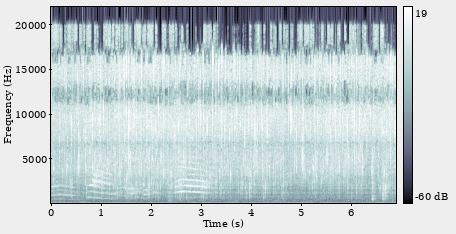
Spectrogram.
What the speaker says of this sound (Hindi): तो तेल डाली तो बघार डाली इसमें, और इसके अंदर प्याज डाली।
